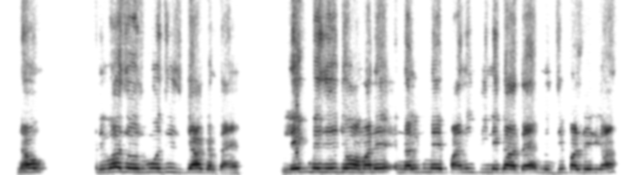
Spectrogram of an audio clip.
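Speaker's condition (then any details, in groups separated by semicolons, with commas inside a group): Motor neurone disease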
